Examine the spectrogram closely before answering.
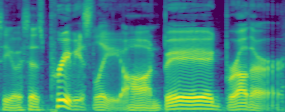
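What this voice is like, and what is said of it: Imitates a TV announcer voice. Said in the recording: “the Big Brother guy voice ... That's a really good impression”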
